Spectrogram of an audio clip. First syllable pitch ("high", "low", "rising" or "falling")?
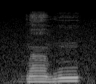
low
